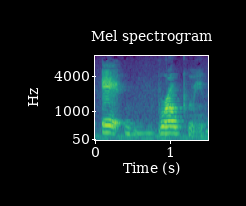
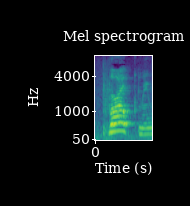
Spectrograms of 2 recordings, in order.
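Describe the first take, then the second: First: "broke me" slow and lower, each word weighed; emphatic repeat. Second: Said in the usual way. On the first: Shown as a demonstration. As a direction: drag out "it broke me" slowly to drive it home. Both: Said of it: "When I say it broke me".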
